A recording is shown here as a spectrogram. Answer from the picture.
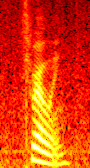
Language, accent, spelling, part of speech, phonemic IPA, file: English, US, throwing, verb / noun, /ˈθɹoʊ.ɪŋ/, En-us-throwing.ogg
- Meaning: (verb) present participle and gerund of throw; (noun) 1. The act by which something is thrown 2. The process of making ceramic ware on the potter's wheel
